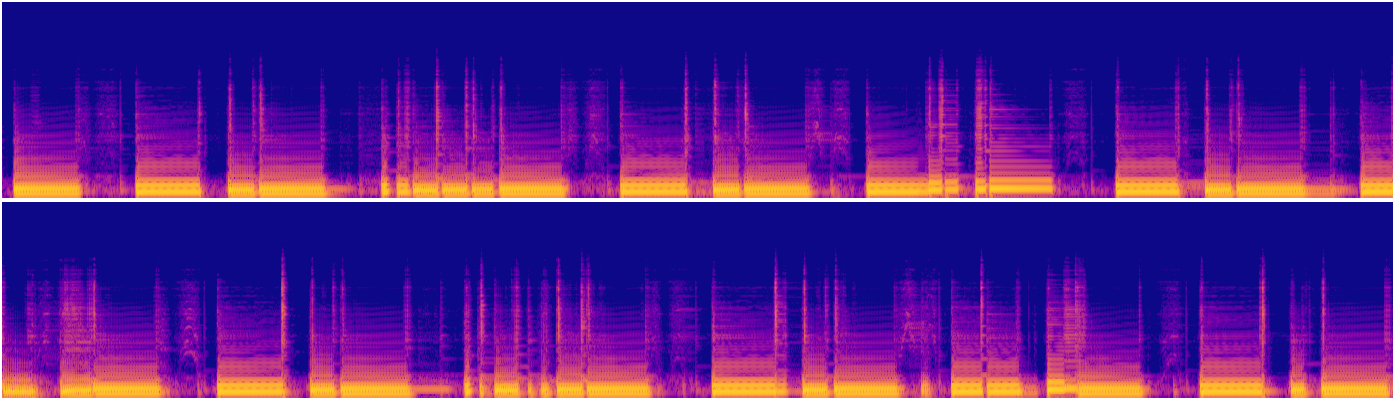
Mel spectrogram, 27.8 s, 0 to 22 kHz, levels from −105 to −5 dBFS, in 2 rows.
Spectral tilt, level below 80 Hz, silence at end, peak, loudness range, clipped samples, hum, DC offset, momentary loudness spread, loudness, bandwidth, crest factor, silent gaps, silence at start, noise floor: -11.5 dB/octave; -28 dBFS; 0 s; -8 dBFS; 1 LU; under 0.1%; none; under 0.1%; 7 LU; -22 LUFS; 4.4 kHz; 12 dB; none; 0.1 s; -63 dBFS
